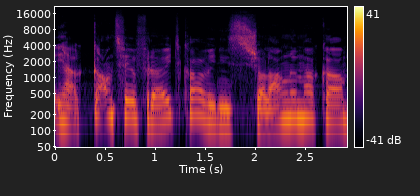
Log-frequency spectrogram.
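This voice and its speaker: A man of fairly high pitch with a strong Bernese accent. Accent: broad Bernese Swiss German. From Bern, Switzerland. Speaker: singer-songwriter. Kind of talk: casual monologue to camera.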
